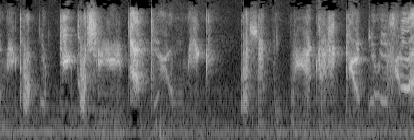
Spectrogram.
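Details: A parrot talking at a desk chatters in quick, raspy, high-pitched speech-like phrases, two bursts of about two seconds each, over a low steady electrical hum.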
